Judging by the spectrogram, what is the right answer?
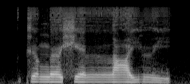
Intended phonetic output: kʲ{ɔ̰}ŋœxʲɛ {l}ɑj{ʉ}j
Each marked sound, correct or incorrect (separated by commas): incorrect, incorrect, correct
